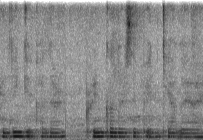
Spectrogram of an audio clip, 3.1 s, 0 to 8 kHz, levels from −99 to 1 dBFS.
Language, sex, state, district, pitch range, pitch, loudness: Hindi, female, Arunachal Pradesh, Papum Pare, 220-230 Hz, 225 Hz, -17 LUFS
